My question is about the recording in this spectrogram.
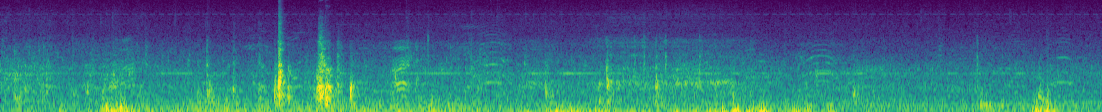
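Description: Wind rumbling on the microphone in the open cockpit of a Searey amphibian floating on the water, engine off, with two sharp knocks about two seconds in.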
